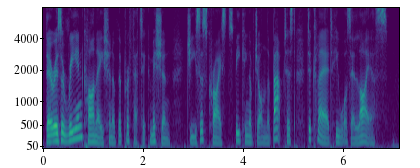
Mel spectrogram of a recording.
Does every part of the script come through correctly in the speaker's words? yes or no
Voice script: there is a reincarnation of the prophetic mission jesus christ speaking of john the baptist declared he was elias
yes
